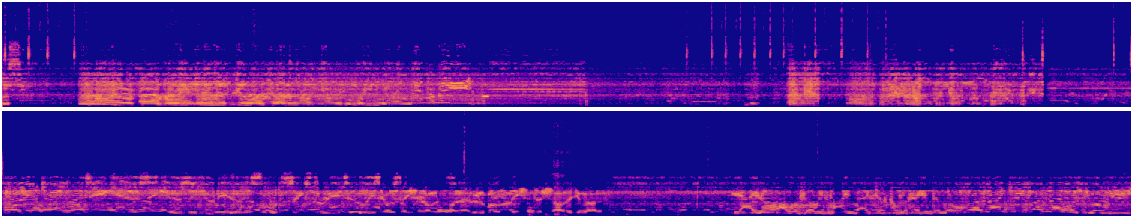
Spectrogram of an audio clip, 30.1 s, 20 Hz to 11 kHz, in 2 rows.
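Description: Distant stations' voices coming through a CB transceiver's speaker, tinny and narrow-band, tuned to 27.385 MHz lower sideband. The band is crowded, with stations on top of each other and really hard to understand.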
